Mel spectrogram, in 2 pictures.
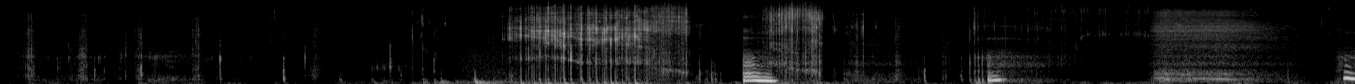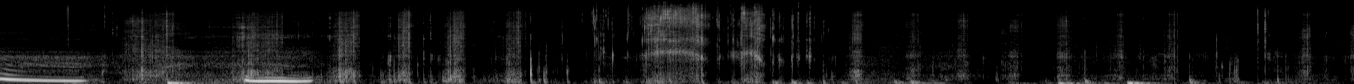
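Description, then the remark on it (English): Loud crunching as someone bites and chews raw celery, with wet snapping bursts and irregular chewing that comes in clusters and then tapers into softer, scattered crunches. “Tried to inhale the celery. Might be good for you, but it's not good for breathing.”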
